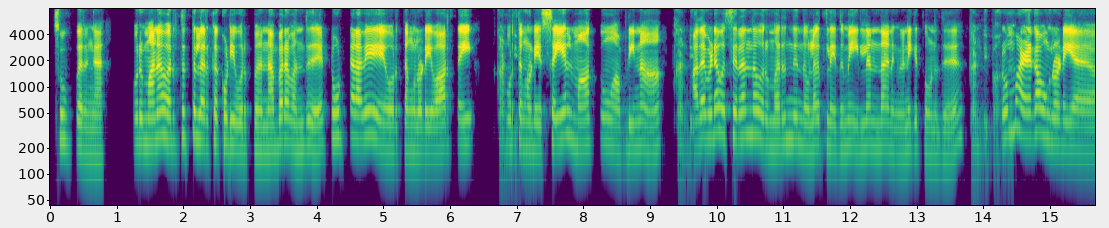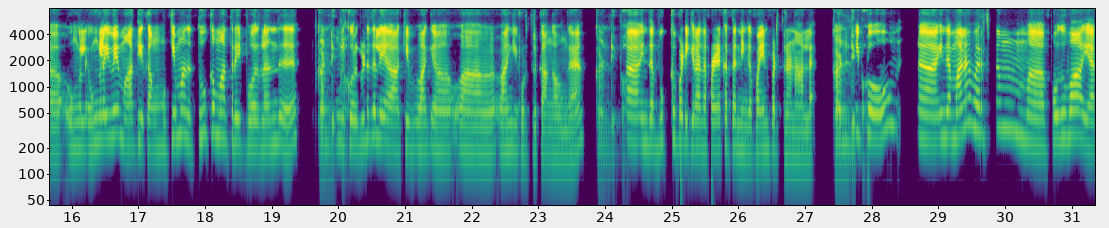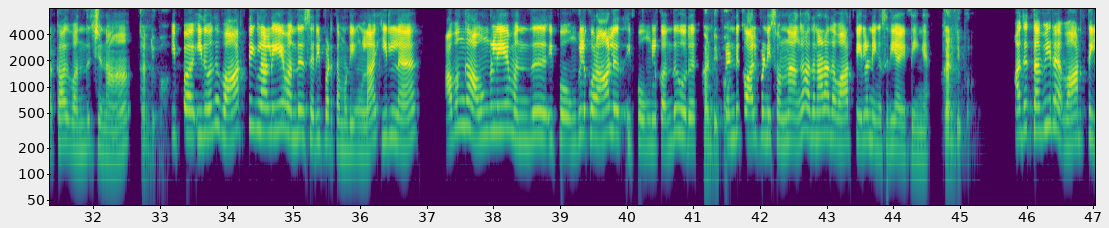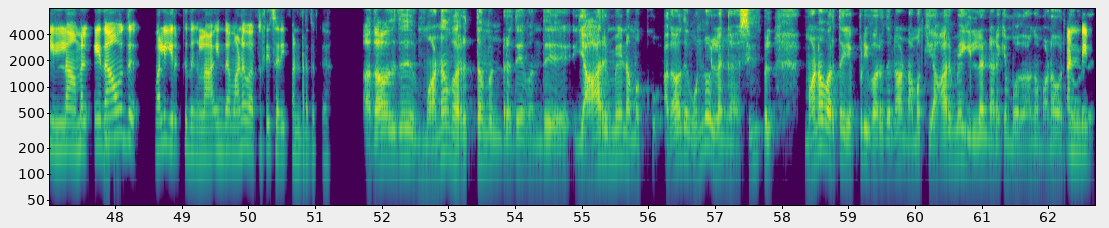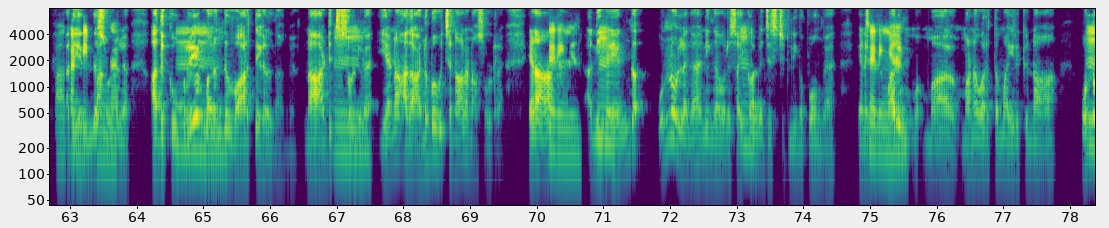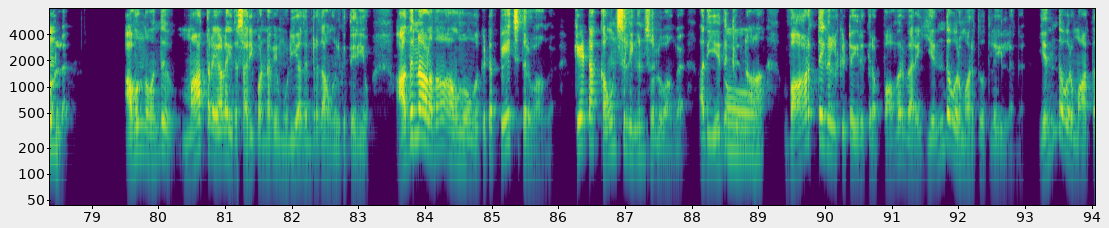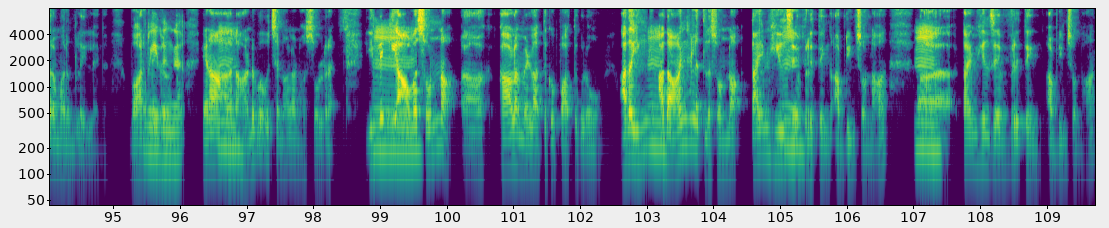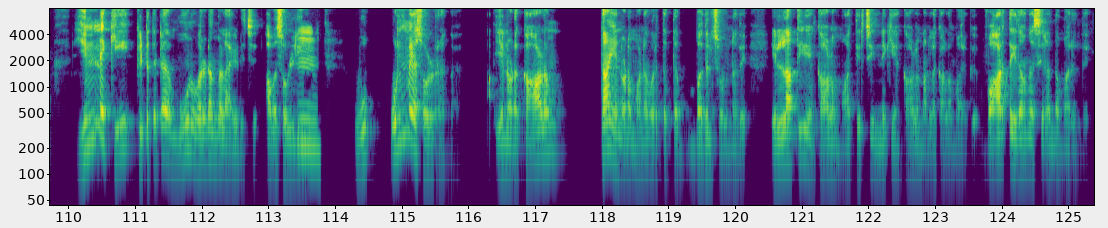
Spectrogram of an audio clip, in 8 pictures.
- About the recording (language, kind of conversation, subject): Tamil, podcast, மனவருத்தம் உள்ள ஒருவரை மீண்டும் அணுக எந்த வார்த்தைகள் பயனாகும்?
- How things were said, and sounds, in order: in English: "டூட்டலாவே"; "டோட்டலாவே" said as "டூட்டலாவே"; other background noise; in English: "சைக்காலஜிஸ்ட்ட"; in English: "கவுன்சிலிங்ன்னு"; drawn out: "ம்"; in English: "டைம் ஹீல்ஸ் எவ்ரிதிங்"; in English: "டைம் ஹீல்ஸ் எவ்ரிதிங்"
